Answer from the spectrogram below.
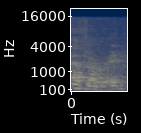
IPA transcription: ˈevəri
